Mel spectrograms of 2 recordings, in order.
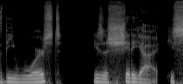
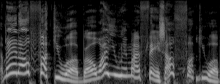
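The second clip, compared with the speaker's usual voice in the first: very high, loud mock threat; Bernice; 13 semitones higher, 4 dB louder than usual. No-nonsense tow crew woman threatens someone, hammed-up yelling. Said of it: "this no-nonsense woman who's just like".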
